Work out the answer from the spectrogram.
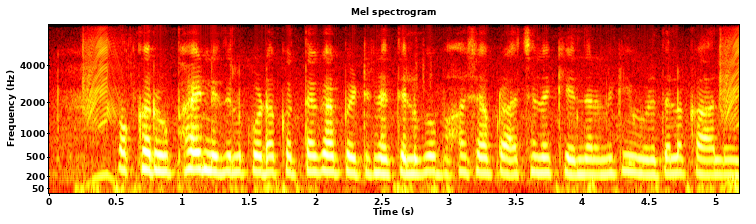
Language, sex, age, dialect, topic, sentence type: Telugu, female, 46-50, Telangana, banking, statement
